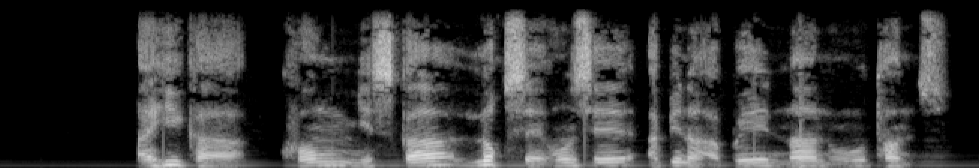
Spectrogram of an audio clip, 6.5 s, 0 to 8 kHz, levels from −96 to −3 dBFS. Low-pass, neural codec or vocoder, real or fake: 7.2 kHz; none; real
